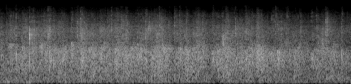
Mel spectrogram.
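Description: Steady, dense applause from an audience, a continuous wash of many hands clapping at an even, fairly loud level for several seconds with no voices on top.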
